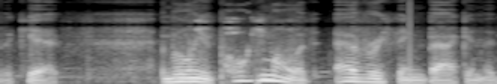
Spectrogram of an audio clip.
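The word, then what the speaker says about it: Pokémon: And just for the record, it's pronounced Pokemon, not Pokemon.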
